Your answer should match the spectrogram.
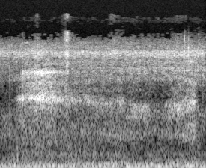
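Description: Faint steady outdoor background noise with no distinct event: a low hum and a faint higher hiss.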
